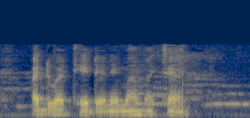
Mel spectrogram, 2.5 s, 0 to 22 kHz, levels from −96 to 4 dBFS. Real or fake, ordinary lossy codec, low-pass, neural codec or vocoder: real; MP3, 32 kbps; 5.4 kHz; none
